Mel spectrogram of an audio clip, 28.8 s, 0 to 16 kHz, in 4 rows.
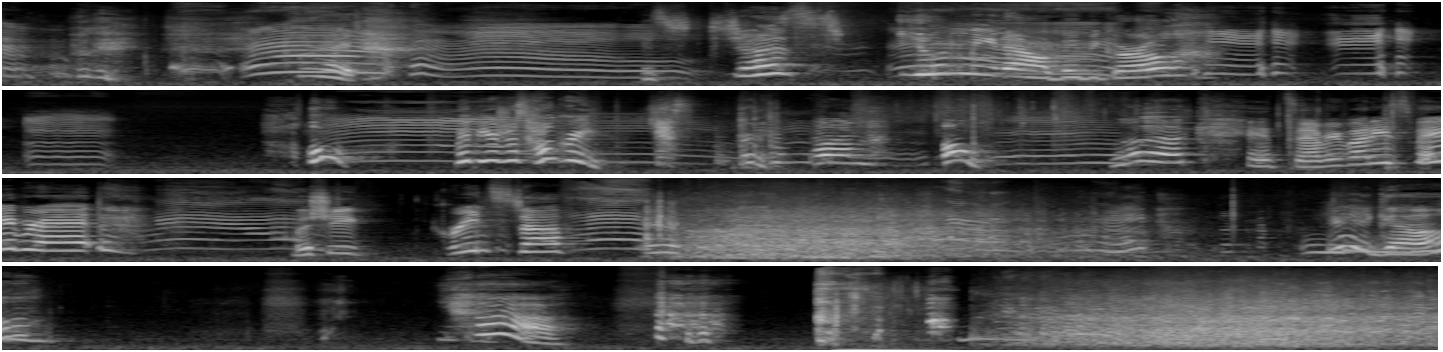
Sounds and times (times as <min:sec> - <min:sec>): Speech: 0:03.2 - 0:06.1, 0:08.7 - 0:15.0, 0:15.8 - 0:17.3, 0:20.9 - 0:21.9, 0:23.8 - 0:24.5.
